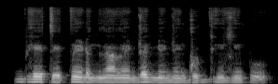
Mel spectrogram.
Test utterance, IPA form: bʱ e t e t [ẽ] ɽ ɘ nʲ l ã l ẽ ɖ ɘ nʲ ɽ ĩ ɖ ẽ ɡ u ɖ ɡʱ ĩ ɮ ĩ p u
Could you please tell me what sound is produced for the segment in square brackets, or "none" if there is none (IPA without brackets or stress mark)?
ẽ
